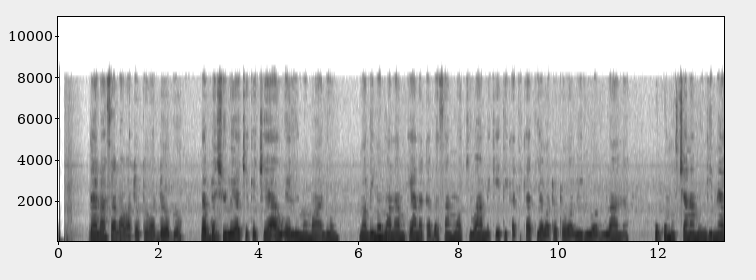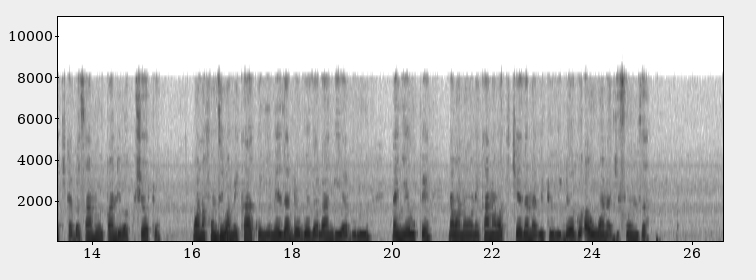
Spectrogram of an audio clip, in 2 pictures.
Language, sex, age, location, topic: Swahili, female, 18-24, Nairobi, education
